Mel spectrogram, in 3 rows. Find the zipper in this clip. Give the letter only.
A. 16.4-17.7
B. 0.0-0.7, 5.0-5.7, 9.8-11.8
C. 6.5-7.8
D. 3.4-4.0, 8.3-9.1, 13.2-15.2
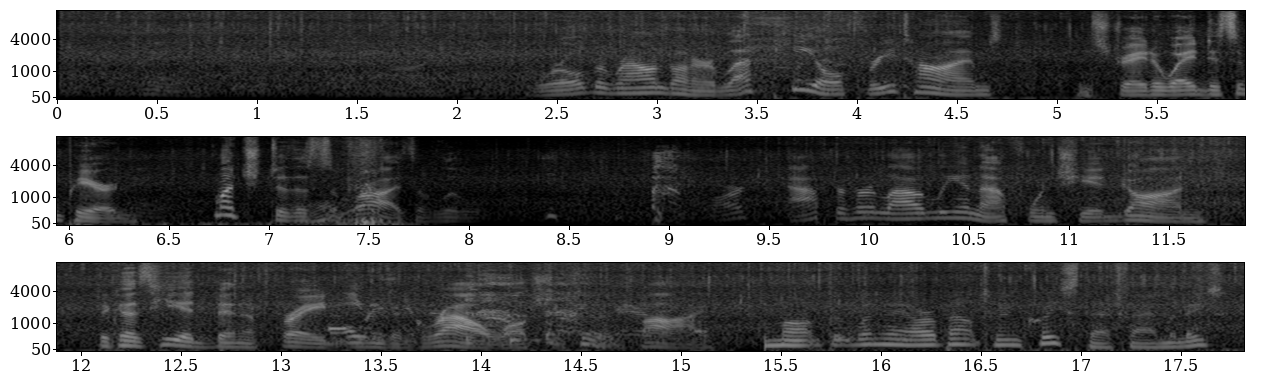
C.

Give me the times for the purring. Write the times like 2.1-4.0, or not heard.
not heard.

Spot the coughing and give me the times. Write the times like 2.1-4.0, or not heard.
3.4-4.0, 8.3-9.1, 13.2-15.2.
